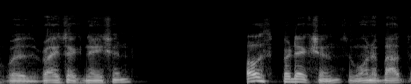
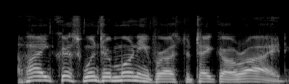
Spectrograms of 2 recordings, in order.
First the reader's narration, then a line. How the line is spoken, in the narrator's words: said cheerfully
